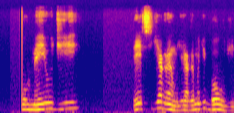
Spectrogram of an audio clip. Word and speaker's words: Bode: E é possível representar isso graficamente por meio desse diagrama de Bode, não é Bode, é Bode.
